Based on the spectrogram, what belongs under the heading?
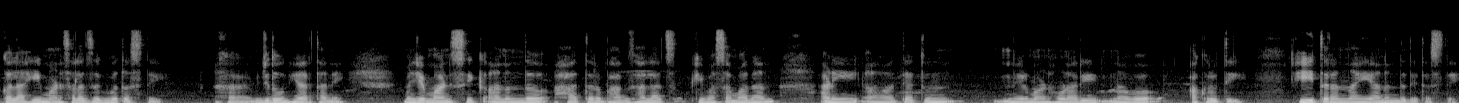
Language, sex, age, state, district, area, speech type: Marathi, female, 30-45, Maharashtra, Pune, urban, spontaneous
